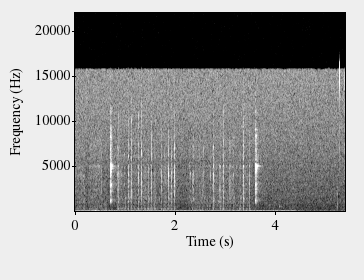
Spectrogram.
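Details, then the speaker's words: Sigma 30mm f/1.4 lens for Canon DSLR: faint buzzing whirrs and small clicks in short uneven bursts as the AF motor hunts focus; front-focusing issue; noisy autofocus. "Basically I like the build quality, but I do not like some of the autofocusing issues I find, and it does make quite a bit of sound when focusing and when it's hunting fine focus, as you can hear"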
